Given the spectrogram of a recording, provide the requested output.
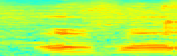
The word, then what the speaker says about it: Herrera: You don't pronounce the H. It's just Herrera. Herrera.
